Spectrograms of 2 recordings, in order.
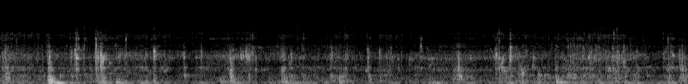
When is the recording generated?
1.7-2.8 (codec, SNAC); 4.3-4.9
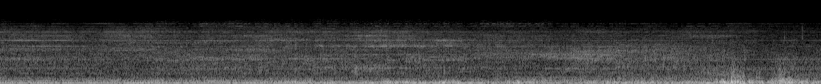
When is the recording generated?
1.4-6.3 (codec, SNAC); 6.7-7.3

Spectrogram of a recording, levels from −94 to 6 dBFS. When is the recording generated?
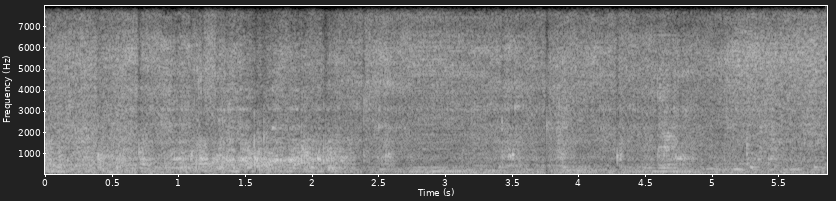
0.6-1.4 (codec, SNAC); 2.1-5.2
